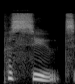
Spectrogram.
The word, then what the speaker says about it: pursuit: The stress is on the second syllable.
